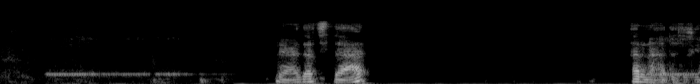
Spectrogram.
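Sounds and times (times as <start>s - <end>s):
steady electronic telephone ringing tone over a phone line: 0.4s - 2.1s
speech: 2.8s - 3.8s, 6.3s - 6.9s.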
